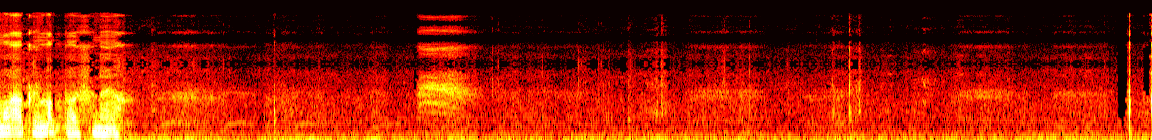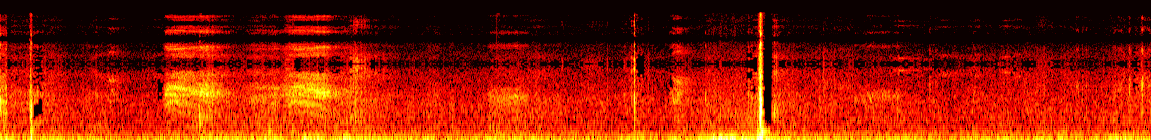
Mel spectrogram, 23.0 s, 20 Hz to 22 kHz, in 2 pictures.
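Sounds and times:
crow cawing: 4.2s - 4.9s, 13.1s - 15.1s.

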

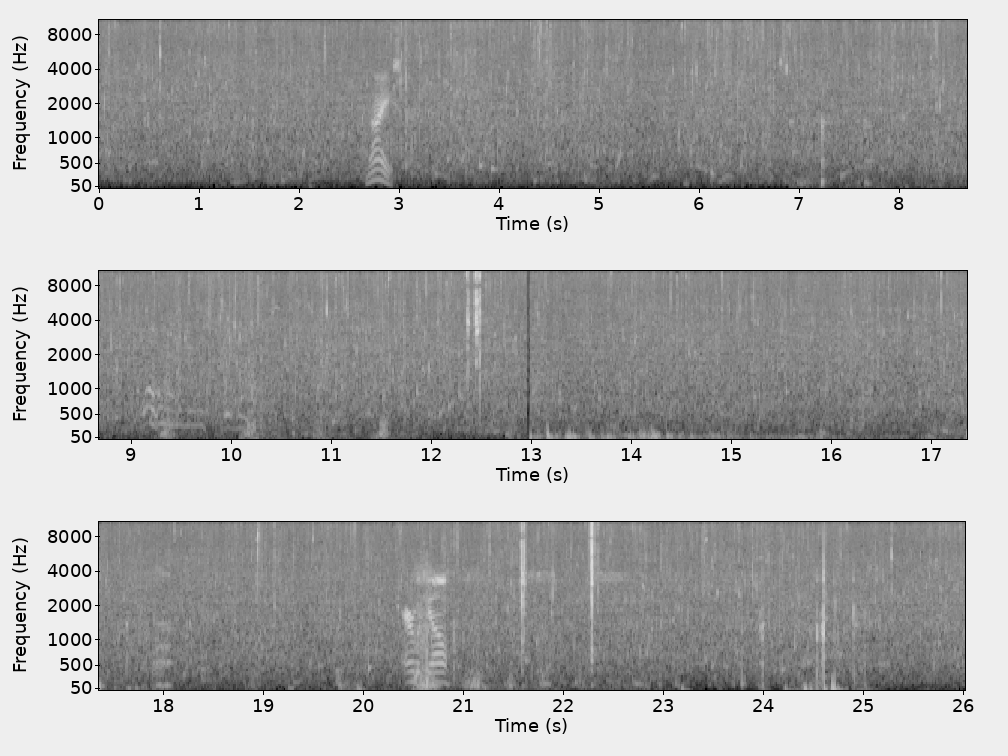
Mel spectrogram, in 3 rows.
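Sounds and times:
creek current flowing: 0.0s - 26.0s
sharp click: 12.4s - 12.6s.

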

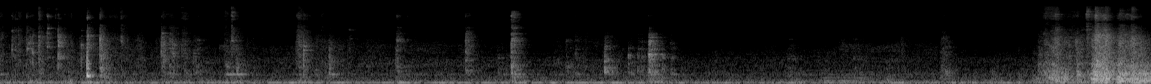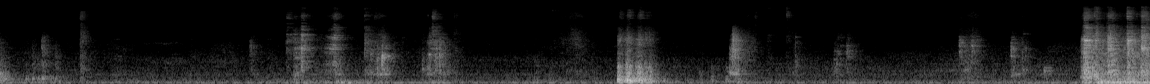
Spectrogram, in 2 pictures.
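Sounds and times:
wood pieces knocking on workbench: 0.8s - 1.1s.

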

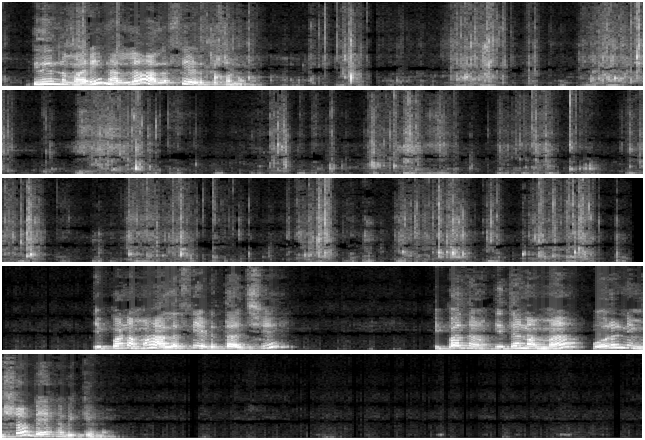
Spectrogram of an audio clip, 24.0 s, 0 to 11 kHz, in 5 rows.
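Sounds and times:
water sloshing in a bowl: 0.0s - 14.4s.

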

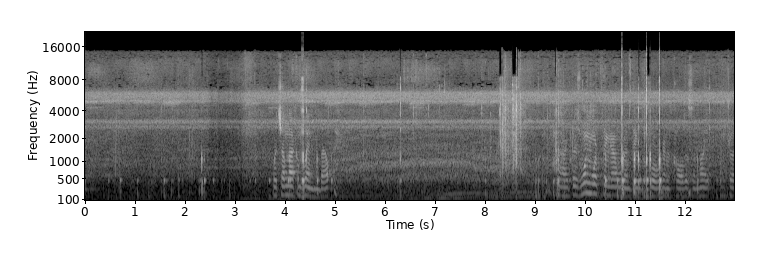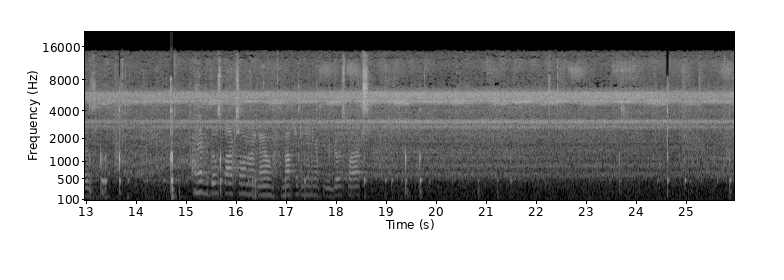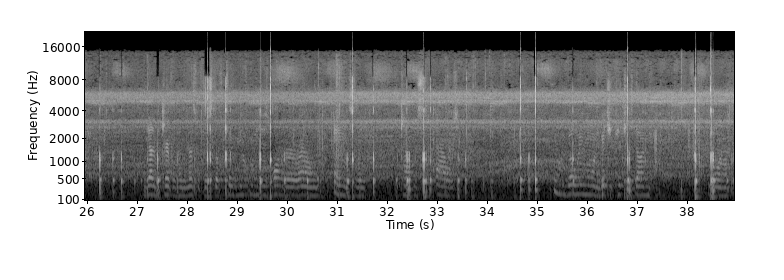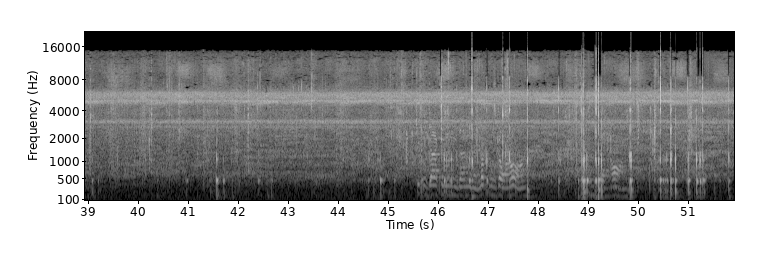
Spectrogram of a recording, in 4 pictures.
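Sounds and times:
faint high whine: 0.0s - 51.9s
night insects chorus: 0.0s - 51.9s
radio static hiss: 0.0s - 51.9s
soft clicks and ticks: 24.6s - 33.8s.

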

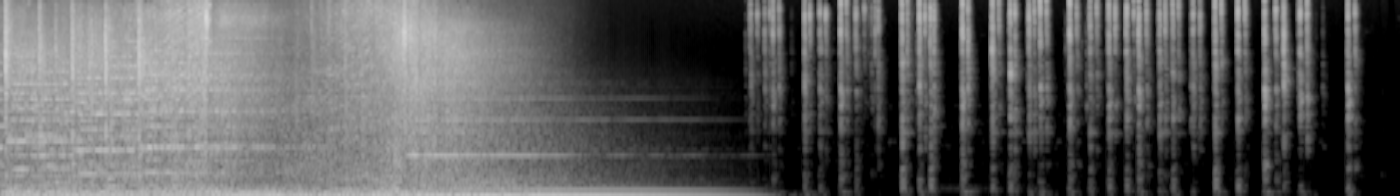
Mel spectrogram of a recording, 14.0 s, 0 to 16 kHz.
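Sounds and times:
deep musical boom: 0.0s - 7.5s
typing on a keyboard: 7.5s - 13.7s.

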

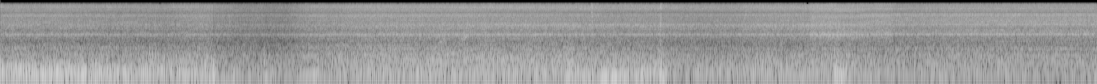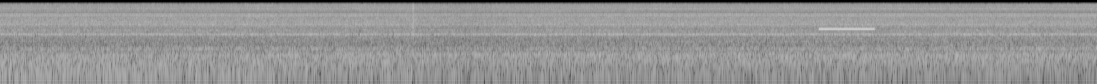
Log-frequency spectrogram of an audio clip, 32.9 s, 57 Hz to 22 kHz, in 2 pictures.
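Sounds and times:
low rumble: 0.0s - 13.4s
jet engines and airflow: 0.0s - 32.9s
faint steady whine: 23.8s - 31.4s
electronic beep: 28.7s - 29.6s.

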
